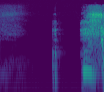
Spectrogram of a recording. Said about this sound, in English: that was the cat just knocked off something.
